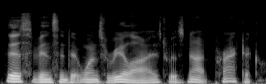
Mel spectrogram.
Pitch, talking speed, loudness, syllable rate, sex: 110 Hz, 180 wpm, -18 LUFS, 5.1 syllables/s, male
